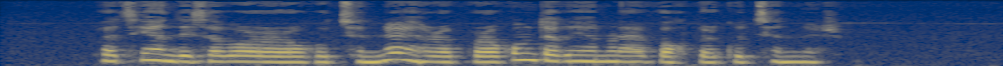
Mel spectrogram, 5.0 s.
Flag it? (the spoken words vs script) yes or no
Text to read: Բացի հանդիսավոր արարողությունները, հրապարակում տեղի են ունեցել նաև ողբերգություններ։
yes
